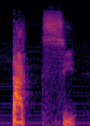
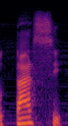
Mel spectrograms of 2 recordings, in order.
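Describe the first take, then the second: First: "táxi" with the X as K S, "taksi"; correct pronunciation. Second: "taxi" with the X as a plain S, "tasi"; deliberately wrong "taxi", no K sound; wrong pronunciation. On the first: Teacher showing students the real sound of táxi, as taksi. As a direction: say "táxi" clearly, X as KS. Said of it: "eu falo táxi". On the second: Teacher showing the wrong reading of táxi, as tasi. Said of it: "eu não falo taxi". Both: Shown as a demonstration.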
